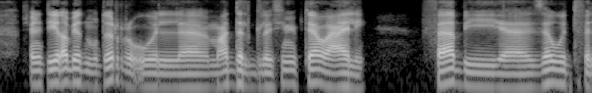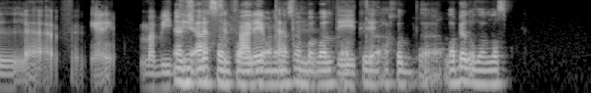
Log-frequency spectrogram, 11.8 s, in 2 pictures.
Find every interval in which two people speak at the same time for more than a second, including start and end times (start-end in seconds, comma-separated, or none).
7.7-9.7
